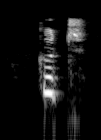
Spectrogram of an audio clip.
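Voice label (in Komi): "кытш", Komi, female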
